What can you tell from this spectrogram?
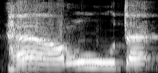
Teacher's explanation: ہا کو بھی کھینچنا ہے اور را کو بھی کھینچنا ہے، دونوں کو کھینچ کر کے پڑھنا ہے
